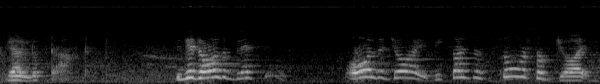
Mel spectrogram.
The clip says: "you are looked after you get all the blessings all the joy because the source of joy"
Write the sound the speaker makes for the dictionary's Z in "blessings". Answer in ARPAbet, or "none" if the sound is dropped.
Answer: none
